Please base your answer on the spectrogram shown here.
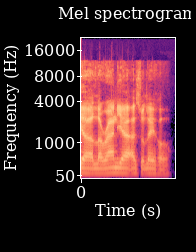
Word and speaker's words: Laranja Azulejo: and whatnot, but like let's just say the Laranja Azulejo. Hmm. Did I pronounce that correctly?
